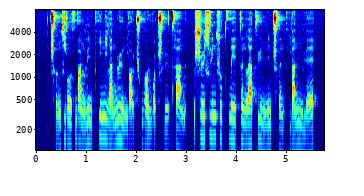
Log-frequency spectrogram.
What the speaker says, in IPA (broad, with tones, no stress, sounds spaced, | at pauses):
ʈ͡ʂʰ ɤ˧˥ ŋ ɕ j o˥˧ ʊ̯ x w ɑ˥˧ ŋ l y˥˩ n pʰ i˥ n̪ i˥˩ l a˧˥ n ɻ ɻ̩˥˩ n̪ j ɑ̰˨˩ ʊ̯ ʈ͡ʂʰ w ɔ˥˩ ɻ w ɔ̰˨˩ ʈ͡ʂʰ ɻ̩˧˥ t̪ʰ a˥˩ n | ʂ ɻ̩˥ ɕ y˥ n ʂ u˥ kʰ w e˥˧ ɪ̯ k ə˥˧ n l ä˥˧ t̪ʰ y˥˧ n n̪ y˥˩ n ʈ͡ʂʰ ə˧˥ n pʰ j ä˧˥ n̪ y˧ n l ɥ ɛ˧˥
